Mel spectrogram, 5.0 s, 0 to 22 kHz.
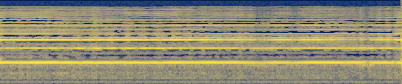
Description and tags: poppy C 5 pp sul-tasto
recordings of a violin (performed by Poppy Crum) playing long sustained notes in various expressions; pitch, dynamics and express (normal, harmonic, sul tasto, sul pont) are in file name. Recordings made with a pair of Neumann mics
high, long, note, pitched, shrill, squeak, sustain, violin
